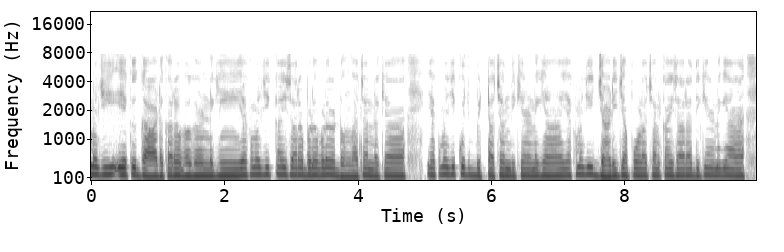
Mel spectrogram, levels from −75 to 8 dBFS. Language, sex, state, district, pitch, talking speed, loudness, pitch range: Hindi, male, Uttarakhand, Uttarkashi, 155 Hz, 215 wpm, -22 LUFS, 150-165 Hz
